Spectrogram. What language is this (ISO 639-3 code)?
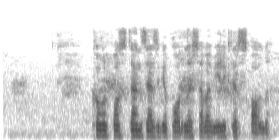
uzb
